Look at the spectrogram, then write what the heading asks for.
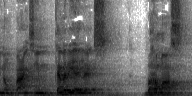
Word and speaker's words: Bahamas: You will find a lot of these kinds of, you know, banks in Canary Islands, Bahamas, yeah, Bahama, S is silent, Bahama, Canary Islands, Gibraltar, lot of these places.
